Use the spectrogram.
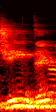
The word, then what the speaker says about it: Gene Dinger: BAP to overcome right yeah my name is Jean digger and I say that because I would prefer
